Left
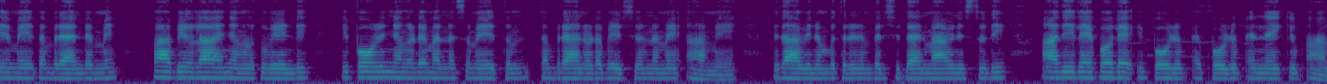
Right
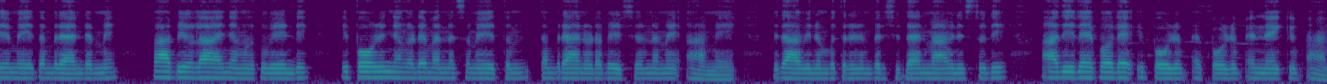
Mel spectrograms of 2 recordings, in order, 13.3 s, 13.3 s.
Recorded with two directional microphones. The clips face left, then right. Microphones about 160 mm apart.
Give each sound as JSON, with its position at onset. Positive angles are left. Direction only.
{"t": 0.0, "sound": "speech", "side_deg": -30}
{"t": 12.1, "sound": "speech", "side_deg": -20}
